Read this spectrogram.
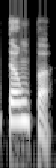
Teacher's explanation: E também temos os vocálicos, como o an em tampa. Essas duas letras juntas fazem com que o som do a saia pelo nariz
